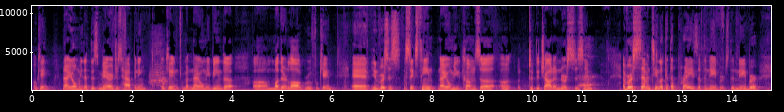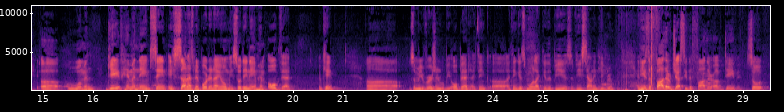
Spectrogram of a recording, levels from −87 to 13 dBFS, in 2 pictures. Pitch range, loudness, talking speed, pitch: 125-165 Hz, -21 LUFS, 205 wpm, 140 Hz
